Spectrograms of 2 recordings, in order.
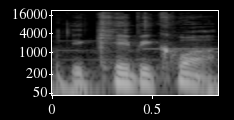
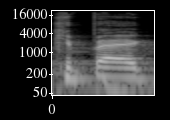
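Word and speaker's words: Québec: french part of canada quebec i don't know why i always pronounce it like that the kibiqua anyways uh quebec made this wonderful game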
